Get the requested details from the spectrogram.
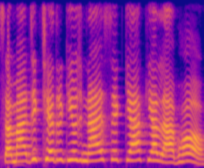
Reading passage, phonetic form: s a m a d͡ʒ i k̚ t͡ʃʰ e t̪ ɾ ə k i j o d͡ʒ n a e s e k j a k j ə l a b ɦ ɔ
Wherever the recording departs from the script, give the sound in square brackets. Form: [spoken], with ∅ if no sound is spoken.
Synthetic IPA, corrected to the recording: s a m a d͡ʒ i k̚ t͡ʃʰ e t̪ ɾ ə k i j o d͡ʒ n a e s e k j a k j [a] l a b ɦ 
